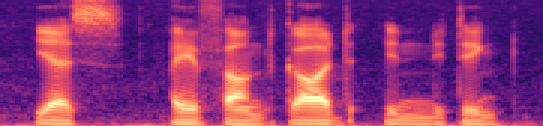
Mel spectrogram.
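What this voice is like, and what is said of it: Vaguely European put-on accent. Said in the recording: “I'll come back with, like, a vaguely European accent.”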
